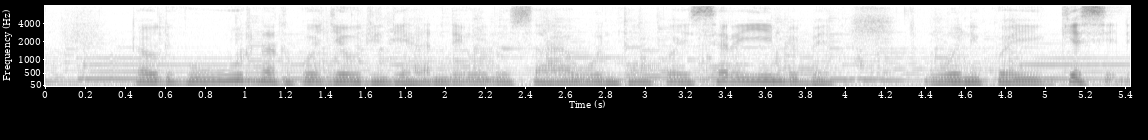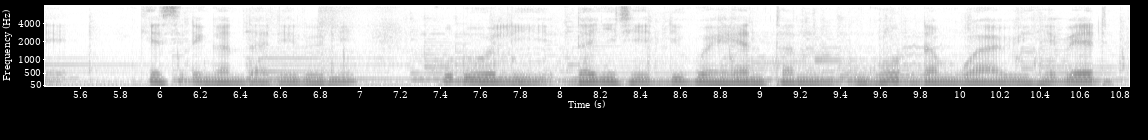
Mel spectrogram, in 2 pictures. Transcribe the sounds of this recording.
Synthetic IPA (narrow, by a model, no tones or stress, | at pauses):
tawdikɔwuɾnatkɔd͡ʒawdindiɦandɛoɗumsahawonitankɔjsɛɾɛhimbɛbɛwonikɔjɡesiɗɛ̰ | ɡ̥esiɗɛŋɡandadɛdoni | kuɗolidaɲitɛdikɔhɛntanŋɡuɾndamwa̰wiɦɛɓɛdɛ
